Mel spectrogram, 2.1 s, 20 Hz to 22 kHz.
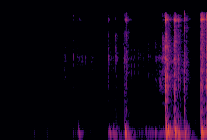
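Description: Philippine 1-piso coins clicking against each other as they are handled and pushed around on a cloth. A few light clicks start about half a second in, with a louder cluster near the end.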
